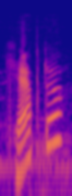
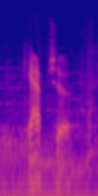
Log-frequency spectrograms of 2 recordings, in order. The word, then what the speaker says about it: Captur: Yes, we know this is the new Renault Captur. No, it's pronounced Captur.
